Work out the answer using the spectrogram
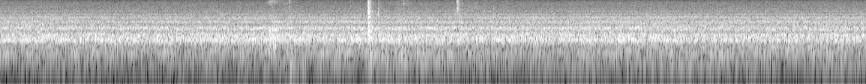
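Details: Ruud gas furnace in heat mode that runs but won't fire up: steady whooshing inducer fan hum, vacuum switch pulling in, no ignition click or burner roar; tech suspects board or gas valve, finding is an open gas valve coil.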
